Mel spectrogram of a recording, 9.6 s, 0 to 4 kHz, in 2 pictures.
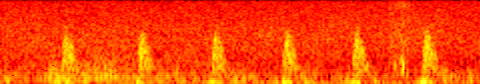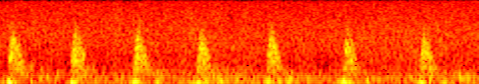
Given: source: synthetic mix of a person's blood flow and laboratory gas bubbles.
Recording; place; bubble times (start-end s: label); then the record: Doppler ultrasound of blood flow; subclavian vein
3.88-4.11 s: bubbles
From the record:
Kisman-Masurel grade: 123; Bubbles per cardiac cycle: 1 to 2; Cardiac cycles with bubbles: 10 to 50%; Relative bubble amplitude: loud (0.450 to 0.775); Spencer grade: 2 (many but less than half of the cardiac periods contain bubble signals, singularly or in groups); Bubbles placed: anywhere in the cardiac cycle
